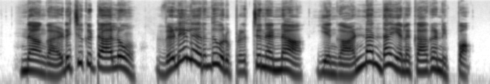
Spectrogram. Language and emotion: Tamil, happy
